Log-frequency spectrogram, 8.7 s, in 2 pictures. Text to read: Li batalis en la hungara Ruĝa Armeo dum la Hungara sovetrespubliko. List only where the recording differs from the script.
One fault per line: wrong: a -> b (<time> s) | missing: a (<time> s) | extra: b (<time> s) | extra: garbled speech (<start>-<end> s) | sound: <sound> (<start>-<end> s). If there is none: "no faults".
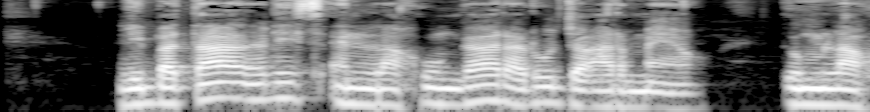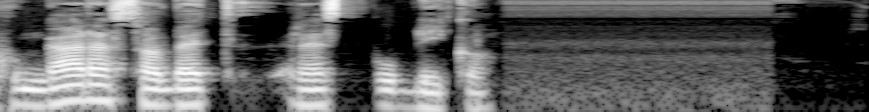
no faults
